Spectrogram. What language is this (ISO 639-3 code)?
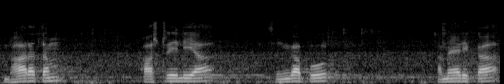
san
